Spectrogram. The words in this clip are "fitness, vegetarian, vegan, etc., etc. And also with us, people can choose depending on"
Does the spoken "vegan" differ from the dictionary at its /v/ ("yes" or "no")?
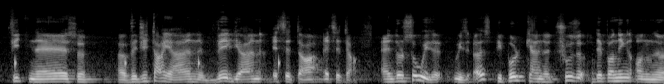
no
